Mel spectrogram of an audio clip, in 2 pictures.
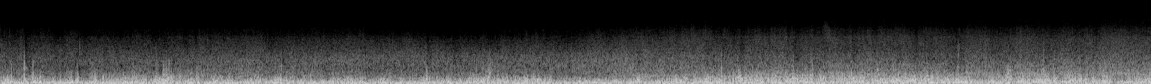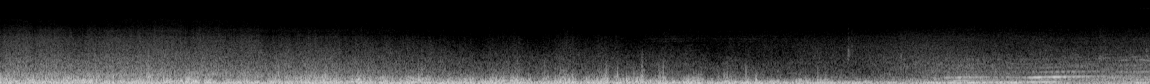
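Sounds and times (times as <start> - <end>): wind buffeting microphone: 0.0 - 23.0
car road noise: 18.0 - 23.0.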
